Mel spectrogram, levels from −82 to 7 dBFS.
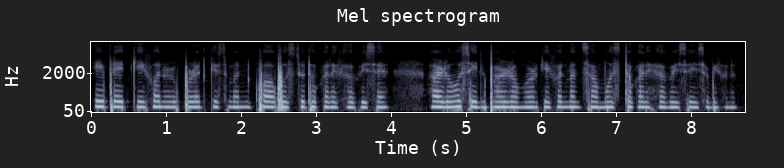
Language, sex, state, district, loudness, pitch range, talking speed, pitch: Assamese, female, Assam, Kamrup Metropolitan, -22 LUFS, 215-225 Hz, 135 wpm, 220 Hz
